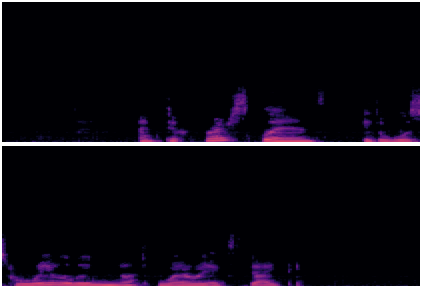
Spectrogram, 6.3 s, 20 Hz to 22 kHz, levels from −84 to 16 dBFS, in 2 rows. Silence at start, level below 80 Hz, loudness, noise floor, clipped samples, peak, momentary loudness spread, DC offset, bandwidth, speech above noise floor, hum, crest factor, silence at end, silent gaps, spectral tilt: 1 s; -78 dBFS; -33 LUFS; -77 dBFS; under 0.1%; -18 dBFS; 9 LU; under 0.1%; 8 kHz; 45 dB; none; 16 dB; 1.05 s; none; -6.5 dB/octave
